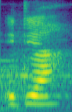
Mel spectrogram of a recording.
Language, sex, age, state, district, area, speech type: Assamese, female, 45-60, Assam, Morigaon, rural, spontaneous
